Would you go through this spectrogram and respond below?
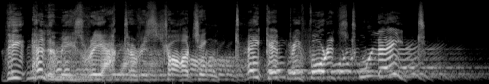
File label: Announcer captureflag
